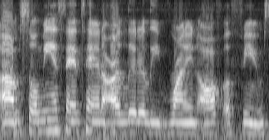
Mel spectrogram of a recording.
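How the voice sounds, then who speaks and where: A woman speaks with a fairly low pitch. Noticeable background noise and audible room echo surround her voice. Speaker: vlogger. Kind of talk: casual chat.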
